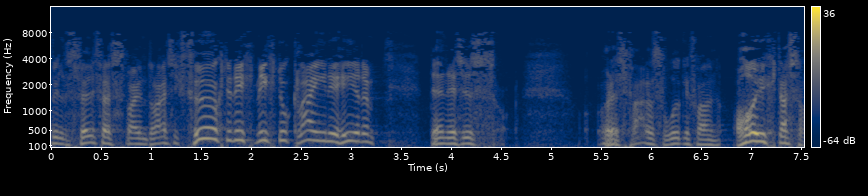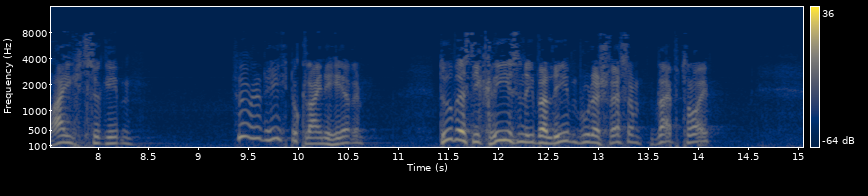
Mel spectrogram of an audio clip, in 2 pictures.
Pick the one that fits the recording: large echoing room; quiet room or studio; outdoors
large echoing room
